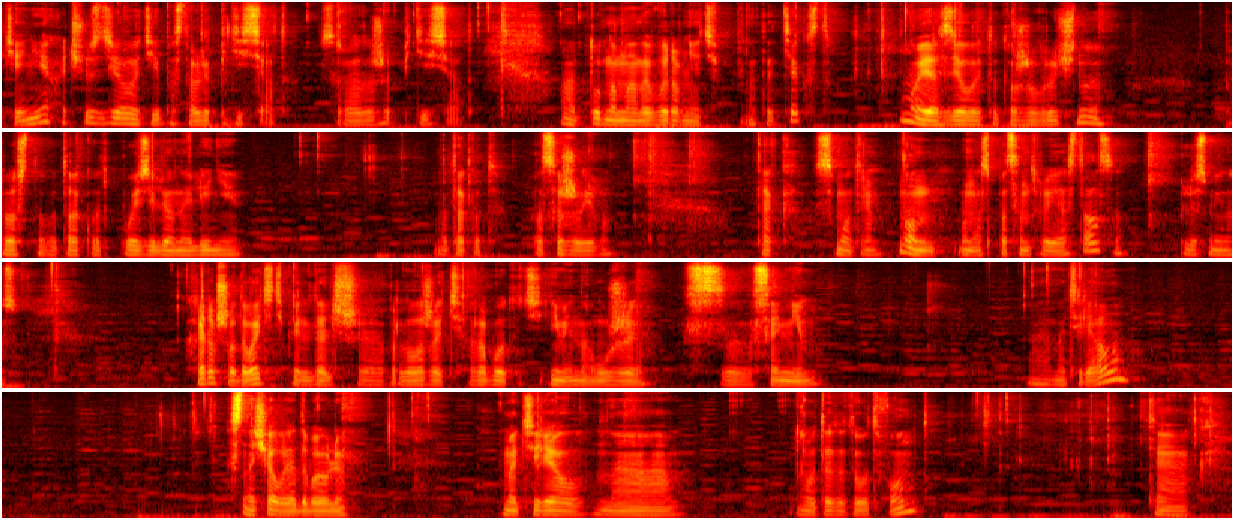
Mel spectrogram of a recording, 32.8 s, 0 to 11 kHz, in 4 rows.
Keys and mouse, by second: 1.3 z, 3.2-5.5 middle drag, 4.3 KP_3, 5.7 g, 10.7 KP_0, 11.2 z, 11.5 middle click, 18.2 ctrl+s, 21.1-24.8 middle drag, 24.9-27.3 middle drag, 25.7 KP_0, 27.3-32.8 drag, 31.0 shift+a.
